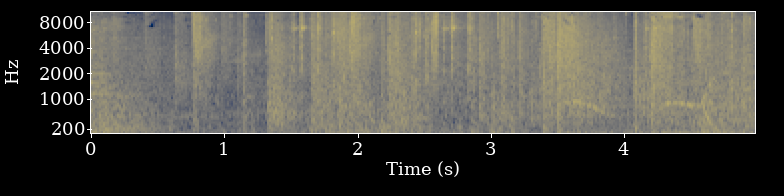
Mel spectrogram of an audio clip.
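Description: Rapid, dense gunfire from the video game Mod the Gungeon, with silver bullets among the rounds fired and rocks striking enemies, a sustained barrage of crackling shots and impacts, fairly loud throughout with no voices.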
